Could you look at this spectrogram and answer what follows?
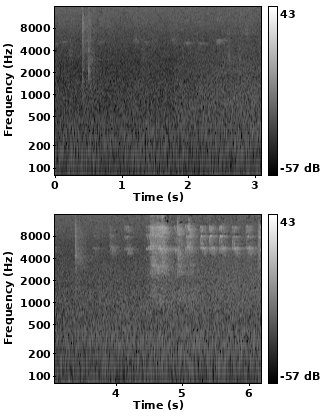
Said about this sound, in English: A squirrel.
